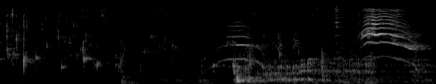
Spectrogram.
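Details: Young kitten just after its first bath, tended by a foster mother cat; a few soft sounds, then rising-falling meows, the last one loud and high, over faint rustling.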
